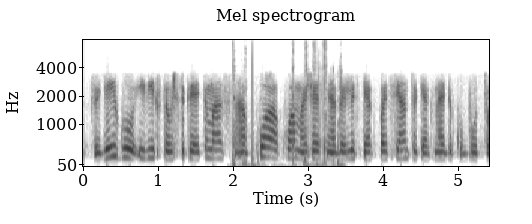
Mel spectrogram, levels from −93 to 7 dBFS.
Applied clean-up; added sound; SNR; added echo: none; Telephone; 15 dB; none.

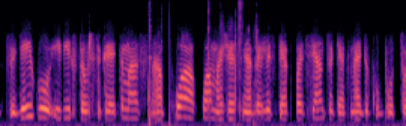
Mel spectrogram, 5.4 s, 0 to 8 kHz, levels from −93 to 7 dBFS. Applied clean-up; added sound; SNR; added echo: neural diffusion model UNIVERSE++.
